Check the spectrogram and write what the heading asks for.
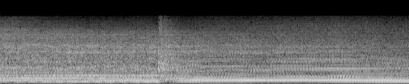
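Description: Distorted electric guitar through an amplifier, holding a droning chord that is struck again about a second and a half in.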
